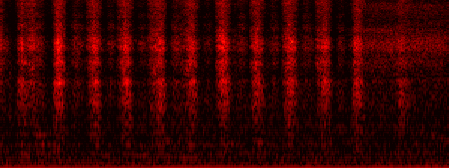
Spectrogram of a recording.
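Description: Many rapid, evenly spaced breaths huff in and out during a guided breathing exercise, each a short hissing burst over a low steady hum.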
